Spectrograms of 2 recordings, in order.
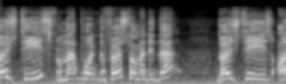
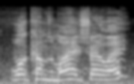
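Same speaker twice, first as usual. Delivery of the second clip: ordinary talk, nothing marked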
